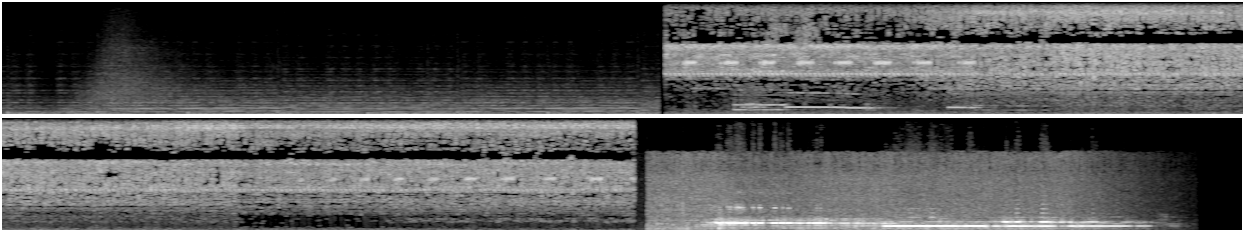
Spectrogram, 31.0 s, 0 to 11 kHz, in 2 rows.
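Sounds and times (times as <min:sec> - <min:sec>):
faint repeating chirp: 0:08.3 - 0:23.4
high-pitched hiss: 0:08.3 - 0:29.6
faint falling tones: 0:24.0 - 0:30.3
pitched wavering sound: 0:24.2 - 0:30.1.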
